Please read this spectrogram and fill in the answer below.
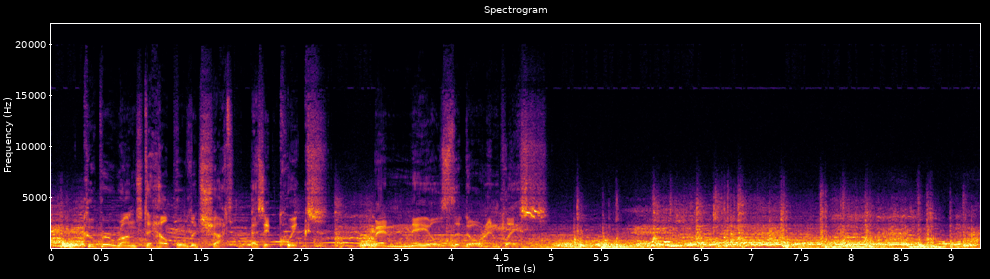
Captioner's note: hammering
